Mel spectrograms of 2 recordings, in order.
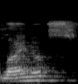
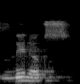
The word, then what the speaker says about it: Linux: third one linux okay somebody they pronounce that lineups somebody pronounced that lunix is linux okay did you understand it's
